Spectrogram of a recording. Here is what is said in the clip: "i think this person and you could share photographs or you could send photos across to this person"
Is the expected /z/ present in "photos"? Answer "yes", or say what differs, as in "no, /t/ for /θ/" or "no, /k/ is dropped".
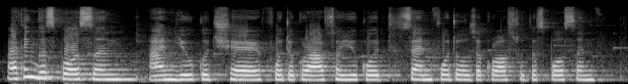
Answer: yes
